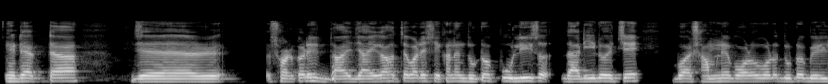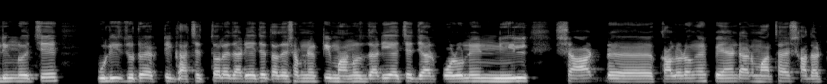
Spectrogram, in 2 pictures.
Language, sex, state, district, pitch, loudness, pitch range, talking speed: Bengali, male, West Bengal, Dakshin Dinajpur, 145 Hz, -16 LUFS, 140-150 Hz, 160 wpm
